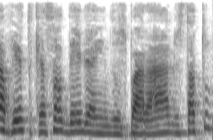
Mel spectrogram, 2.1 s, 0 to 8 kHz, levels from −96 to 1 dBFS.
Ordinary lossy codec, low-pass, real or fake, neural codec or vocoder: none; 7.2 kHz; fake; vocoder, 44.1 kHz, 80 mel bands, Vocos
